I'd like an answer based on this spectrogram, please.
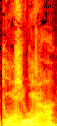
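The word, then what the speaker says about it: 時生: 그래서 이거를 일본말로 시생을 일본말로 도쿄라고 읽어요. 그걸 읽으면 도키오다.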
